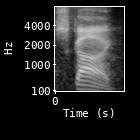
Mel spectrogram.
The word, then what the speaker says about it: SCCY: lower priced Firearms um sky is one that comes to mind and I don't know if you guys know what that is SCCY pronounced Sky yeah I just had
